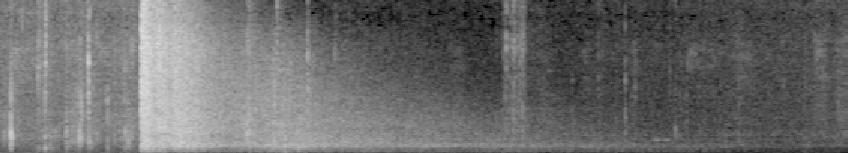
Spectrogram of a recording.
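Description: A pistol fires a single loud shot that echoes and slowly rolls away.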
